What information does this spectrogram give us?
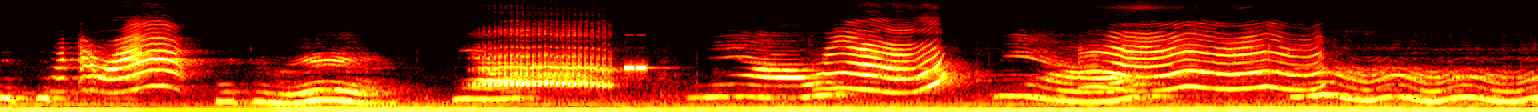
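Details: Talking pet ringneck parakeet giving drawn-out, meow-like wavering notes, a rasping burst, and rising-then-falling speech-like sounds, nearly continuous over a constant low electrical hum indoors.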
